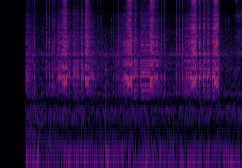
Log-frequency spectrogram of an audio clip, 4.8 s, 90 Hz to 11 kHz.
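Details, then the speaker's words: Sharp MD-SS503 (Auvi/1-bit) MiniDisc player under test: harsh grinding and scraping bursts with squeaky chirps about once a second, sled fails to reach home position; broken main gear on the gearshaft, later replaced with a spare. "not good! I've heard enough broken gears in Sharps to know one when I hear one..."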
